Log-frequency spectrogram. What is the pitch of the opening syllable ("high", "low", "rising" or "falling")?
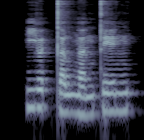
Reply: high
